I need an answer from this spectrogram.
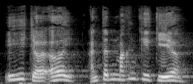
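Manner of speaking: high, loud cry of alarm; panicked cry. A narrator's reading. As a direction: cry out a frantic warning. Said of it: "la quảng lên".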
